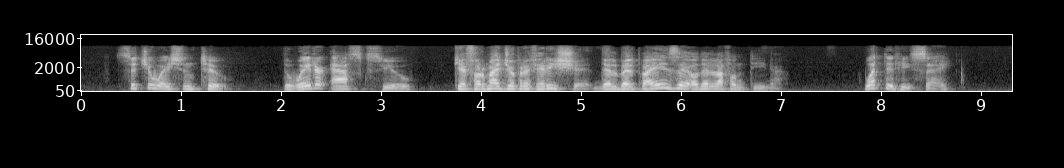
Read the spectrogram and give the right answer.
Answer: He said, what cheese do you prefer, some bel paese or some fontina?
